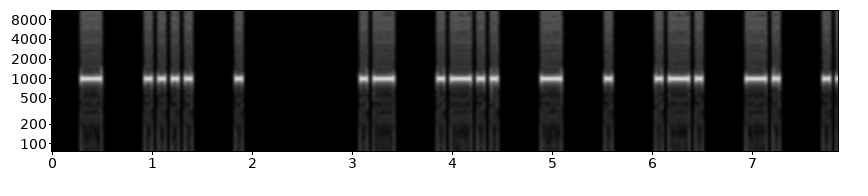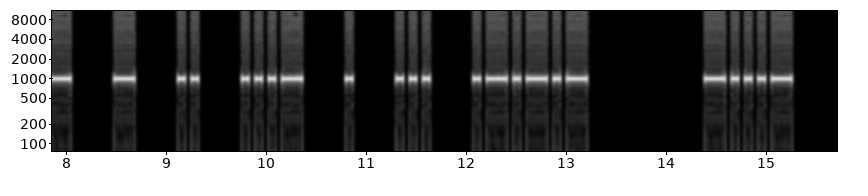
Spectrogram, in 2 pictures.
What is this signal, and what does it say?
Morse code, heard as a keyed tone, about 18 wpm, spaced as for 12 wpm, 1000 Hz. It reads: THE ALTERNATIVES. <BT>
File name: qotdfiles / 12wpm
